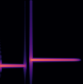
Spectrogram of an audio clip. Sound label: intercom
